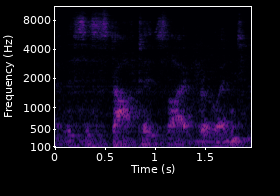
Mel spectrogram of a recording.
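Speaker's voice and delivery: stunned murmur. Retold or imitated. Woman after a crash, muttering to herself in shock, hushed. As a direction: mutter it like you've just seen the wreck.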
